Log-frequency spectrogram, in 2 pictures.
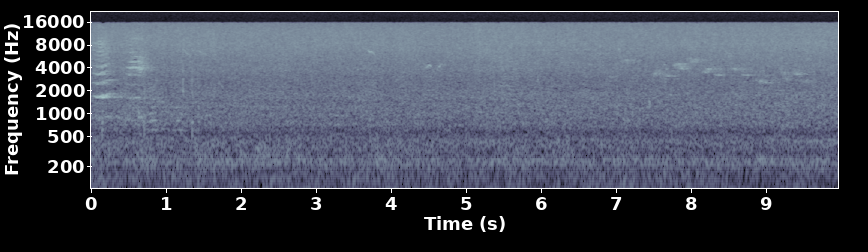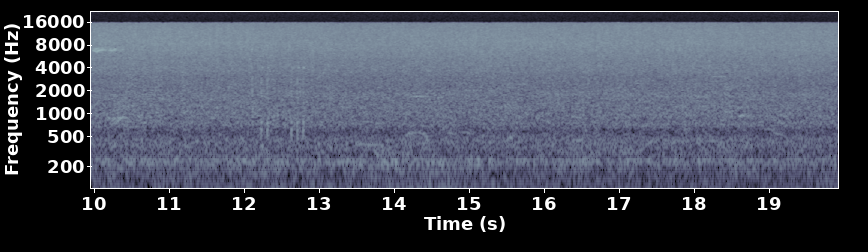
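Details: Bees at a hive fill the air with a steady, low, droning hum that holds unbroken throughout, with a few faint high chirps drifting in near the start and middle.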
